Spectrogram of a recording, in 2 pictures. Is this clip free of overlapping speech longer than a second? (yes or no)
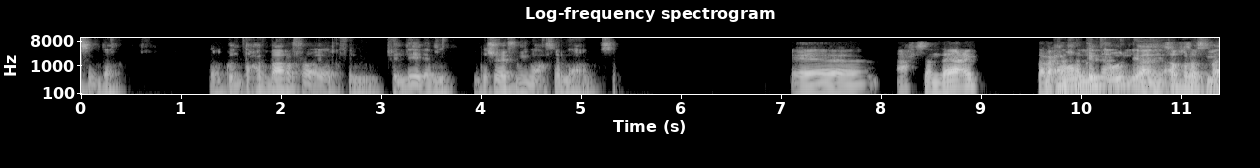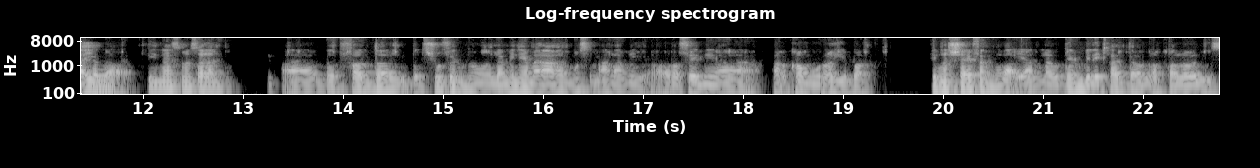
no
